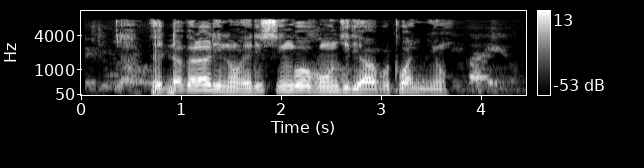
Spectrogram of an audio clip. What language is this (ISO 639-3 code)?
lug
